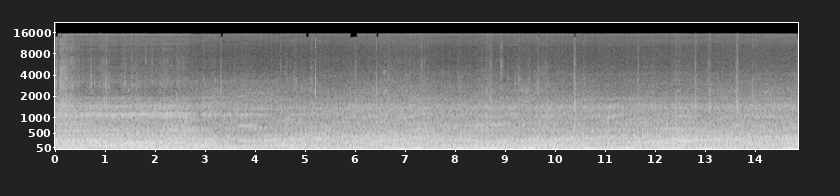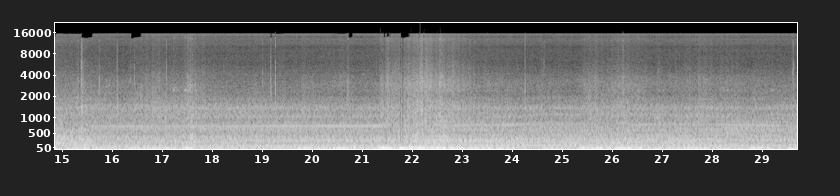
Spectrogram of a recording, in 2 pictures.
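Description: Mercedes-Benz Citaro city bus's rear-mounted engine idling steadily while the bus stands still. About two-thirds of the way through there is a brief, louder burst of noise over the engine.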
